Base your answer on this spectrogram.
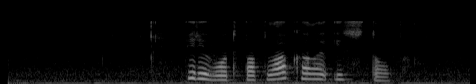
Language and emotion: Russian, neutral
